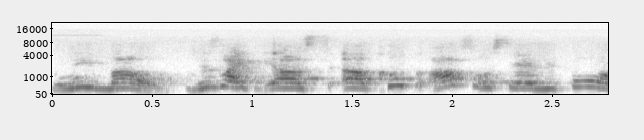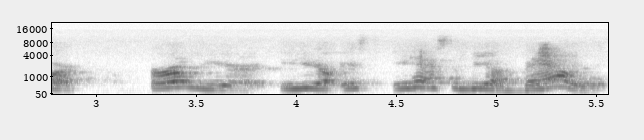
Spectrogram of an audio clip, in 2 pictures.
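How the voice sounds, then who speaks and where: A woman talks with a high pitch and lively intonation. Her loudness stays very even. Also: moderate pace. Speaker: podcast co-host. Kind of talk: casual chat.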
